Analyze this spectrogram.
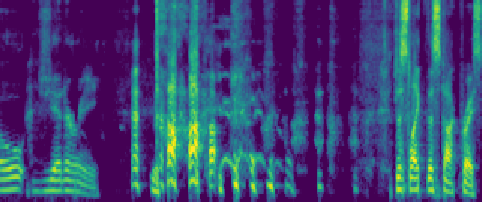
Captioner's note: laughing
